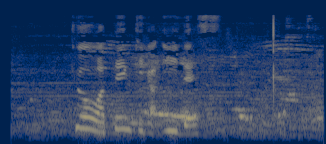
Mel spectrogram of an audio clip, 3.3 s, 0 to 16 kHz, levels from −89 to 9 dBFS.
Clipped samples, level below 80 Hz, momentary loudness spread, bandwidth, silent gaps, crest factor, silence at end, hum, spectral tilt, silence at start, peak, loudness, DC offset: under 0.1%; under -90 dBFS; 17 LU; 11.5 kHz; none; 26 dB; 0 s; none; -2 dB/octave; 0.1 s; -8 dBFS; -33 LUFS; under 0.1%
